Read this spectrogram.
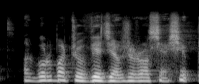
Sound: foreign language

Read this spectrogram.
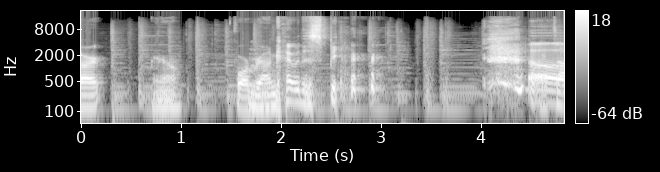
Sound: laughter

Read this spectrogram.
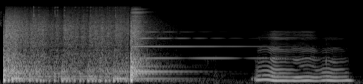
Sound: drum roll; bell dings

